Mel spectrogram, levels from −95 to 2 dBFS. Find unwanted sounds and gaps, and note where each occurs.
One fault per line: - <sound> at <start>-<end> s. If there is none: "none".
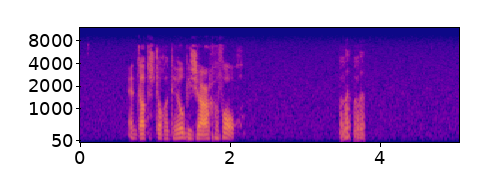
- laugh at 3.5-3.8 s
